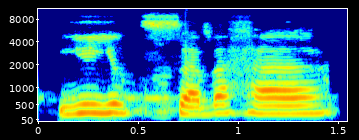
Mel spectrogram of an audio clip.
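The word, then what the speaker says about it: যুযুৎসবঃ: হ্যাঁ হ্যাঁ দাদা, এটা উচ্চারণ শুধু হয় হবে। ইউয়ুৎসবঃ ইউয়ুৎসবঃ। আচ্ছা, ধন্যবাদ বলে দিদি। উচ্চারণ হ্যাঁ একটু কমল উচ্চারণ হতে হবে।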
